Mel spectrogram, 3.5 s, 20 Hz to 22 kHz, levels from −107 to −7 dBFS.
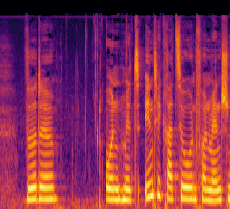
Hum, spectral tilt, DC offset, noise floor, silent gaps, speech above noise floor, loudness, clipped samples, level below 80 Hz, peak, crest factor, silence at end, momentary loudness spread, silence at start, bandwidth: none; -4.5 dB/octave; under 0.1%; -46 dBFS; none; 32 dB; -16 LUFS; under 0.1%; -46 dBFS; -4 dBFS; 12 dB; 0 s; 5 LU; 0.4 s; 16 kHz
